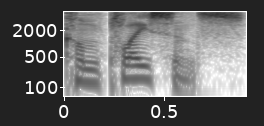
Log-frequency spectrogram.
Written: complaisance

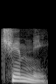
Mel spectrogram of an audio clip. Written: chimney

